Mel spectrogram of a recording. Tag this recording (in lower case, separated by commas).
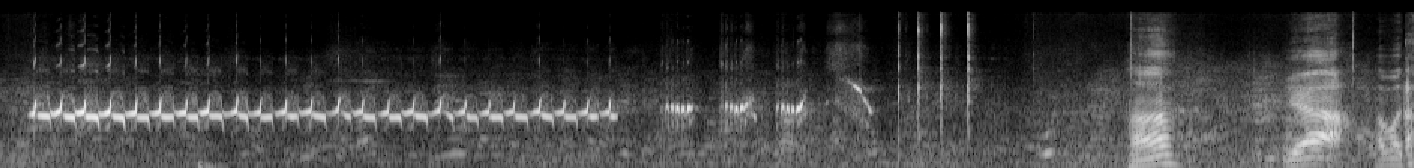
speech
